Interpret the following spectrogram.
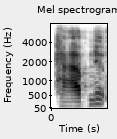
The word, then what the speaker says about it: cabinet: With cabinet, we almost make it 2 syllables, so it sounds like cabinet.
